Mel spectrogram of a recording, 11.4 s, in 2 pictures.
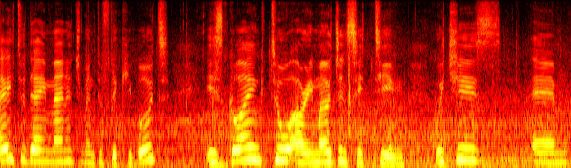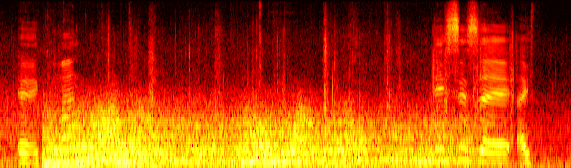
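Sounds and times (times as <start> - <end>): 
speech: 0.0 - 7.3, 8.5 - 11.2
helicopter firing a rocket: 6.1 - 10.3.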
